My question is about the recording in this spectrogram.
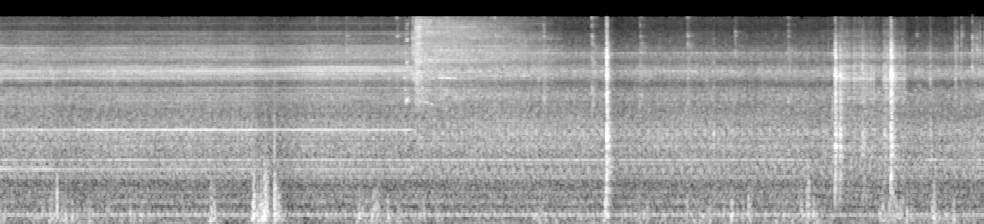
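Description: Hydraulic pump unit of a multistrand post-tensioning jack running with a steady hum, a high whine in it dropping out about five seconds in. A few sharp knocks and clicks sound over it.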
